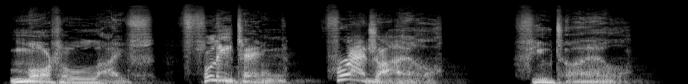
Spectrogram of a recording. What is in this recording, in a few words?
Male Dragon Play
